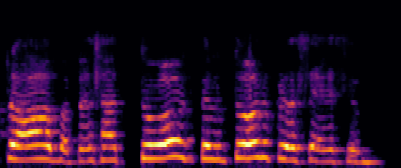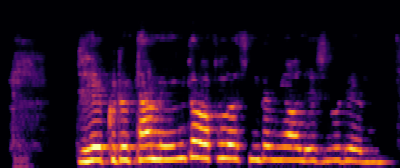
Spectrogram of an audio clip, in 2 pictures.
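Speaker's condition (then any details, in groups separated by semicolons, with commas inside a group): Cerebral palsy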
